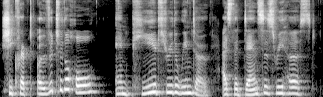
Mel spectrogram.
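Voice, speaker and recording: Pitched fairly high, a woman storyteller reads a children's picture book aloud with expressive, deliberate delivery.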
